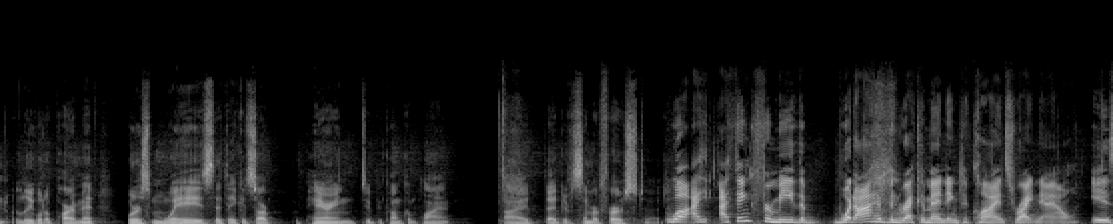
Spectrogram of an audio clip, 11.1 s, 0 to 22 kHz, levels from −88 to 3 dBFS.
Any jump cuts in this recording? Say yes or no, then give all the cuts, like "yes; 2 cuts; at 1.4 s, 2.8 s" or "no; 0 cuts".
no; 0 cuts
